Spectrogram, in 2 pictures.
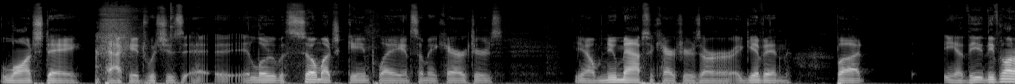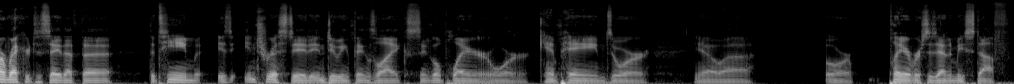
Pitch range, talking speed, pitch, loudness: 85-100 Hz, 165 wpm, 90 Hz, -25 LUFS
